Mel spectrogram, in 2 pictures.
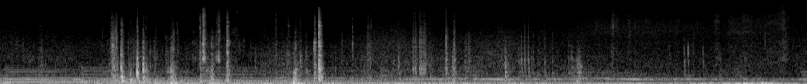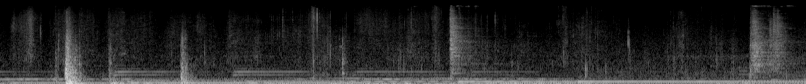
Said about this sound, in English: out of my car now, walking through the old dump site across the road from his former house.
